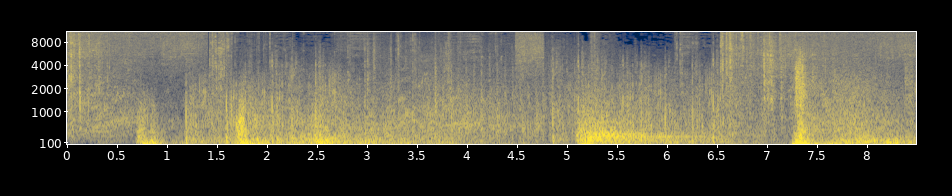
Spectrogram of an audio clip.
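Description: A game character lands with heavy thumps.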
